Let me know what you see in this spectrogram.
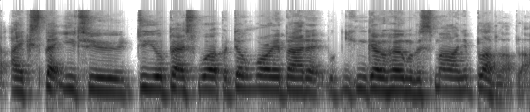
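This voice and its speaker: A man with a British accent speaks at a moderate pace in a high voice. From England. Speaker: business founder and CEO. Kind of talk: podcast interview. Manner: energetic, exuberant.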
